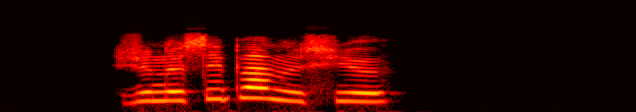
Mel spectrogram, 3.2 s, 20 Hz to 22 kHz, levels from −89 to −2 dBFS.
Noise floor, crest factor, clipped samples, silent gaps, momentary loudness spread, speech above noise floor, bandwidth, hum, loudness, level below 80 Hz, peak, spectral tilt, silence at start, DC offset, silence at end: under -90 dBFS; 22 dB; under 0.1%; none; 10 LU; over 55 dB; 9.6 kHz; none; -35 LUFS; -86 dBFS; -18 dBFS; 0.5 dB/octave; 0.55 s; under 0.1%; 1.25 s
